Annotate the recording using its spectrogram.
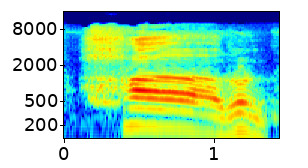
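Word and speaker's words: حارّ: Harun. Because the shadda is on ra. So you got to pronounce it properly.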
